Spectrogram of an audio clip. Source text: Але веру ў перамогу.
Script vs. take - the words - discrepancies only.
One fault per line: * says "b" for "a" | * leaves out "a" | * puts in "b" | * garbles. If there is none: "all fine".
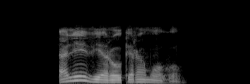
all fine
